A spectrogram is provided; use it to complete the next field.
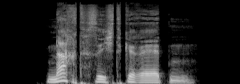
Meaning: dative plural of Nachtsichtgerät
- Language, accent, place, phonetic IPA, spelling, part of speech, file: German, Germany, Berlin, [ˈnaxtzɪçtɡəˌʁɛːtn̩], Nachtsichtgeräten, noun, De-Nachtsichtgeräten.ogg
